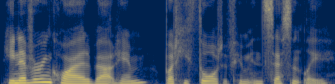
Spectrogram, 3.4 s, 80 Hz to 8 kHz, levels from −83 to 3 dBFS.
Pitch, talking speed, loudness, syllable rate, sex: 205 Hz, 195 wpm, -20 LUFS, 5.8 syllables/s, female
